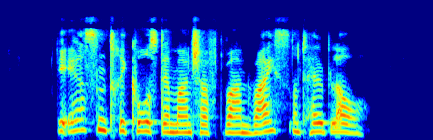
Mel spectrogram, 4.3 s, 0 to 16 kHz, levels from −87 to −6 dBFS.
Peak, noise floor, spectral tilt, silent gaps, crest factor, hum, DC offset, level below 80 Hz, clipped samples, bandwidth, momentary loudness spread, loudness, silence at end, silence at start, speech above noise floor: -6 dBFS; -87 dBFS; -3 dB/octave; none; 22 dB; none; under 0.1%; -74 dBFS; under 0.1%; 10.5 kHz; 6 LU; -25 LUFS; 0.7 s; 0.6 s; 61 dB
